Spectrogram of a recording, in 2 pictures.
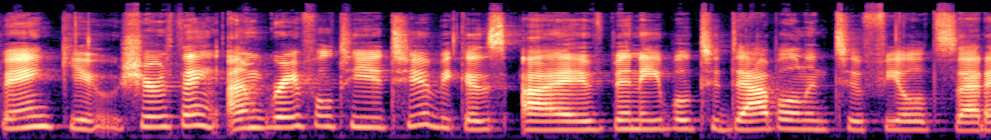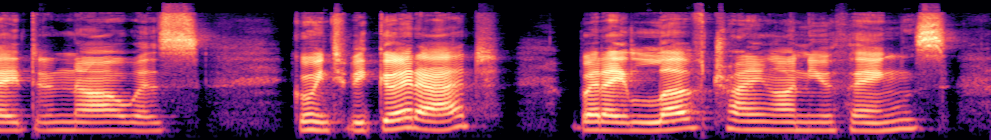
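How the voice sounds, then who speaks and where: A woman speaks in a fairly high voice with ordinary pitch variation. The recording is very clean, with a silent background. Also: moderate pace. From Venezuela. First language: Spanish. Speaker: podcast co-host and language consultant. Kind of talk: casual podcast conversation.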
